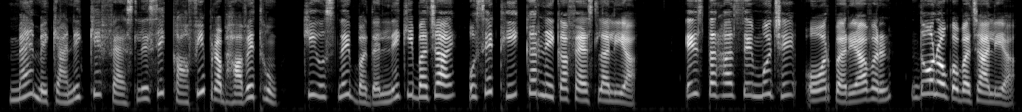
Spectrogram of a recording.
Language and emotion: Hindi, happy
